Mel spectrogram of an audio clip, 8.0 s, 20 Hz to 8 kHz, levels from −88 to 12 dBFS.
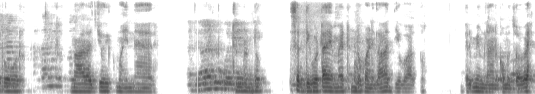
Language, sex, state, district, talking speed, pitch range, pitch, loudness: Rajasthani, male, Rajasthan, Nagaur, 125 wpm, 115-130 Hz, 125 Hz, -25 LUFS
